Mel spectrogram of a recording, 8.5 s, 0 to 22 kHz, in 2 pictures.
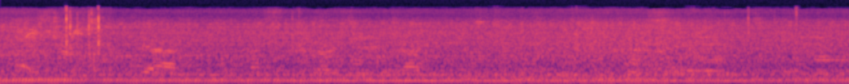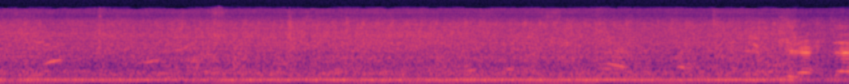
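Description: McLaren P1's twin-turbo V8 idling steadily with an even, unchanging note.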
